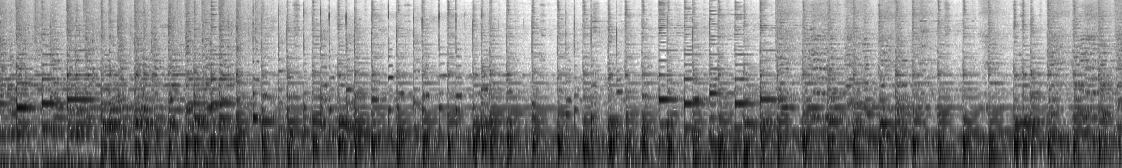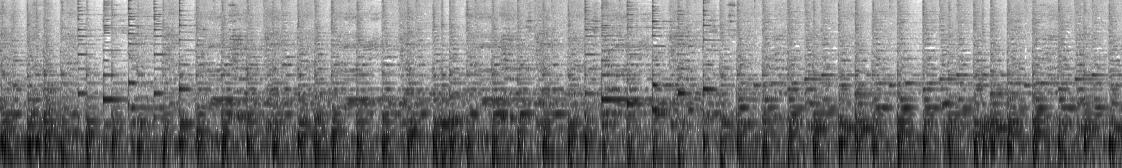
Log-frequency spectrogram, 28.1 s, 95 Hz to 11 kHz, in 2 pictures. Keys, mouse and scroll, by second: 5.2 KP_1, 7.7-10.3 drag, 12.0 middle click, 15.0 KP_3, 17.8-20.3 drag, 22.9-25.6 middle drag.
